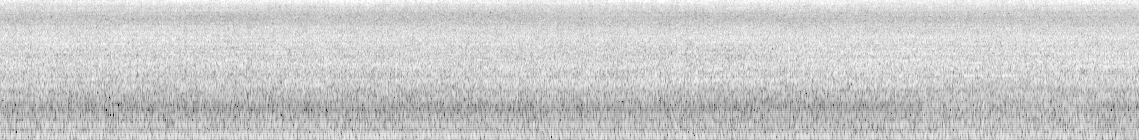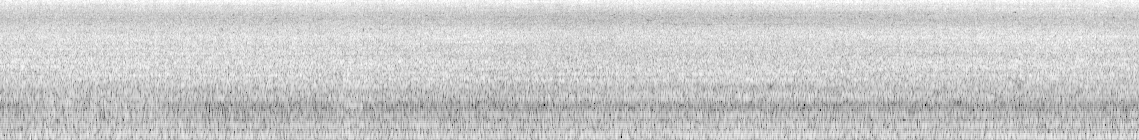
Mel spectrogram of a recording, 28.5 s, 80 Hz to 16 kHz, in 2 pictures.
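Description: Steady machine hum with a constant hiss from a powered-on Mazak Integrex 100-IV ST CNC turn-mill lathe running idle, with no cutting or sudden sounds.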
